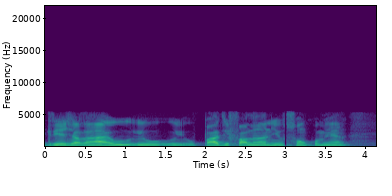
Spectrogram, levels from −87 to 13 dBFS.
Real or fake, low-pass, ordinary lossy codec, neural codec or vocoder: real; 5.4 kHz; none; none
